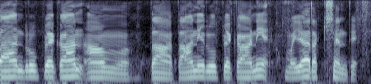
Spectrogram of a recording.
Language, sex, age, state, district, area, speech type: Sanskrit, male, 18-30, Karnataka, Bangalore Rural, urban, spontaneous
